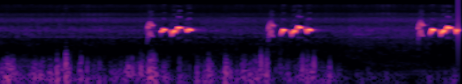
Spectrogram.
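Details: Sooty-headed bulbul used as a lure, calling rivals just before dusk: three quick rolling, warbled phrases spaced over a second apart, set against loud low-pitched rumbling background noise.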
